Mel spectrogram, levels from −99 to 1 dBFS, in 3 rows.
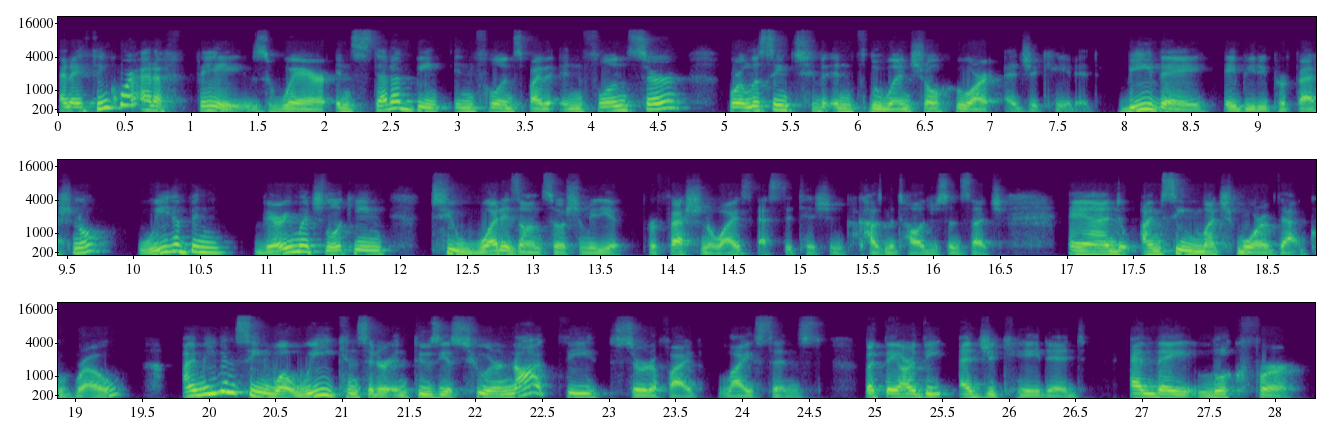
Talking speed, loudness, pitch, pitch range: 160 wpm, -22 LUFS, 135 Hz, 115-165 Hz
